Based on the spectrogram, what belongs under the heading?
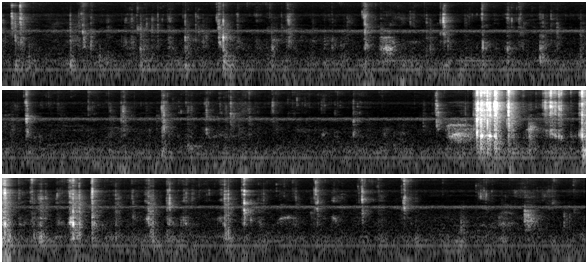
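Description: Close-up chewing of rice and goat curry eaten by hand, with soft mouth clicks every second or so. About halfway through come a few loud crunches as a fried kerupuk cracker is bitten and chewed.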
